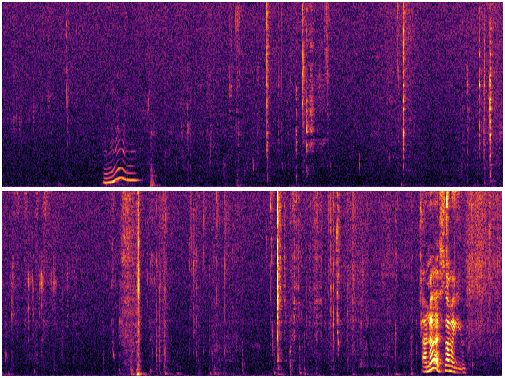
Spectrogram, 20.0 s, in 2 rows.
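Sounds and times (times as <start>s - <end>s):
chewing food: 3.2s - 8.1s, 9.2s - 18.4s.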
